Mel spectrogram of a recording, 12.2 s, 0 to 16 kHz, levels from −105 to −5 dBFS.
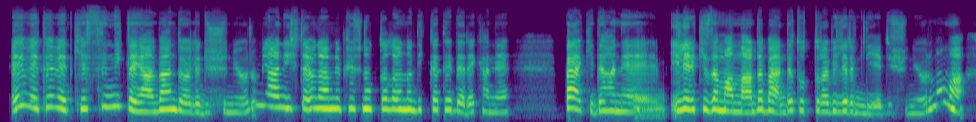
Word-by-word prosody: Evet, 335 0 -1
evet, 310 -5 0
kesinlikle, 340 +2 -2
yani, 240 0 +2
ben 290 0 +5
de 260 - 0
öyle 220 -2 -4
düşünüyorum. 215 - -11
Yani, 350 -2 +1
işte 310 -2 -1
önemli 310 -1 +4
püf 305 0 -4
noktalarına 295 -2 +3
dikkat 280 0 -5
ederek, 235 -5 -4
hani, 220 -1 -10 0.7
belki 295 -6 +4
de, 255 - -1
hani, 250 -2 -2 0.5
ileriki 290 +1 +3
zamanlarda 250 -2 +3
ben 225 -5 +2
de 255 +1 -3
tutturabilirim 250 -4 -4
diye 185 0 -9
düşünüyorum 200 - -10 0.2
ama - - +2
275 Hz, 135 wpm, -24 LUFS, 235-300 Hz, 0.7 s, ben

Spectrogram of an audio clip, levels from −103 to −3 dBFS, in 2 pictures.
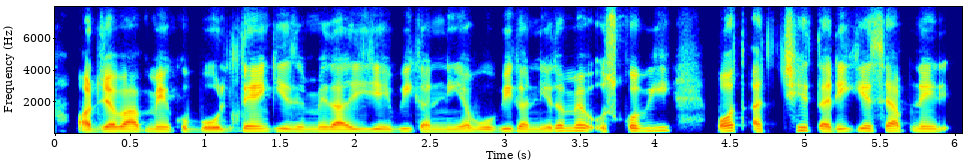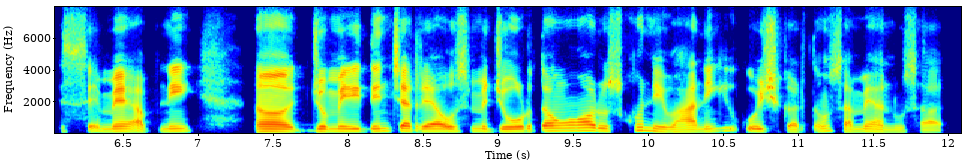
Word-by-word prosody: और - - +3
जब 140 +1 +4
आप 140 0 +1
मेरे 140 -1 +1
को - - -6
बोलते 130 +4 -1
हैं 150 0 +3
कि 155 -1 -4
ज़िम्मेदारी 135 0 -1
ये 135 - -3
भी 150 +3 -6
करनी 135 +1 -6
है, - - -2
वो 130 -1 -5
भी 150 +2 -1
करनी 140 -2 -4
है - - -4
तो 170 - +1
मैं 180 0 0
उसको 165 0 -2
भी 175 +4 -7 0.3
बहुत 170 +2 +2
अच्छे 190 +5 -2
तरीक़े 145 +3 0
से 155 - -1
अपने 145 -1 -3 0.2
से - - -6
मैं 145 +1 +6
अपनी 150 +1 +2 0.5
अ, 140 -1 +9
जो 145 -1 +3
मेरी 150 0 +5
दिनचर्या 150 -1 +4
है। - - +3
उसमें 150 +1 -4
जोड़ता 145 +4 +1
हूँ 170 +1 +1
और 185 -2 +3
उसको 160 +5 -4
निभाने 135 -4 0
की 170 - -12
कोशिश 150 0 +1
करता - - -8
हूँ 155 - -7
समय 145 -2 -4
अनुसार। 120 -4 -7
145 Hz, 230 wpm, -26 LUFS, 140-155 Hz, 0.5 s, अ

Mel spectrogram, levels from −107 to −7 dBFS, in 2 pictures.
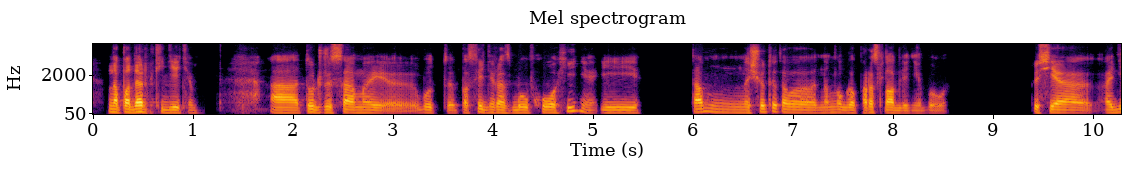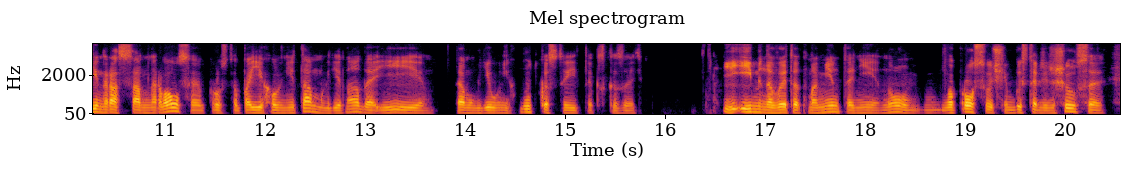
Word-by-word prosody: на 125 -2 +6
подарки 125 -2 +5
детям. 110 -2 -2 0.7
А 110 -1 +2
тот 125 -3 0
же 120 0 0
самый, 110 -2 +2
э-э, - - -7
вот 115 -1 -4 0.2
последний 120 -2 -2
раз 115 -4 0
был 110 +1 0
в - - -17
Хуахине, 120 +1 -2
и 110 -1 -3 0.5
там 125 -3 -1
насчет 115 +4 -1
этого 115 -4 0
намного 110 0 -3
порасслабленнее 100 -4 -1
было. 95 - -10 0.9
То - - -2
есть - - +1
я 115 -3 +3 0.2
один 120 +2 0
раз 120 -1 +5
сам 115 -2 +3
нарвался, 110 -2 +2
просто 110 -2 -5
поехал 110 -1 0
не 105 +1 -7
там, 140 -4 +2
где 100 +1 -5
надо, 125 -3 -1
и 110 -2 -2 0.3
там, 105 -2 +1
где 100 +2 -4
у 105 - -2
них 100 -3 -11
будка 125 -1 -1
стоит, 105 -1 -1
так - - -14
сказать. 95 0 -11 0.8
И 120 +1 +3
именно 125 -4 +2
в - - -2
этот 115 - +3
момент 120 +4 -2
они 105 0 -5
ну, 110 -1 -2
в 110 0 -14
вопрос 120 +3 +3
очень 110 -1 -2
быстро 115 +2 0
решился 105 0 0
110 Hz, 160 wpm, -25 LUFS, 105-120 Hz, 0.9 s, на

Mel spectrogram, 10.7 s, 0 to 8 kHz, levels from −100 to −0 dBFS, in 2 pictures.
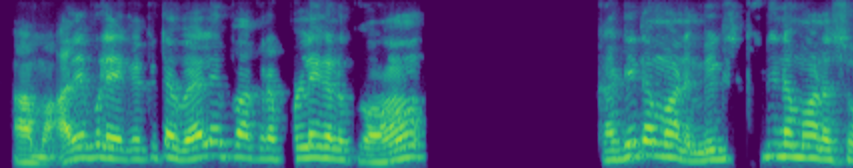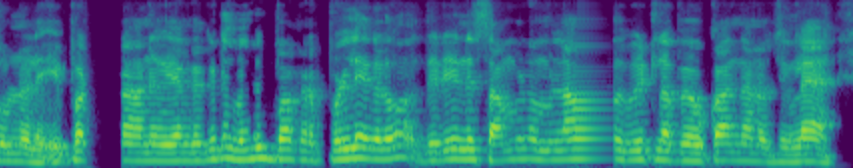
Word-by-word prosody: ஆமா. 115 -3 +1
அதேபோல 195 +1 +2
எங்க 175 0 -5
கிட்ட 195 - 0
வேலை 230 +6 +3
பார்க்கற 195 -3 -2
பிள்ளைகளுக்கும் 185 -5 +1 1.2
கடினமான 215 +2 +1
மிக 170 +1 -1 0.2
கடினமான 210 -3 +1
சூழ்நிலை. 135 -6 -1
இப்ப 160 +4 +1 0.3
நானு 145 0 +1
எங்க 150 0 -2
கிட்ட 175 +2 -2
வேலை 180 +3 +1
பார்க்கற 175 -3 0
பிள்ளைகளும் 180 +2 +3
திடீர்னு 175 +3 +1
சம்பளம் 170 +2 -2
இல்லாம 175 +1 -1
வீட்ல 165 -1 0
போய் 145 -1 +3
உட்கார்ந்தான்னு 150 -2 0
வச்சுக்கோங்களேன் 130 0 0
175 Hz, 140 wpm, -22 LUFS, 150-190 Hz, 1.2 s, வேலை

